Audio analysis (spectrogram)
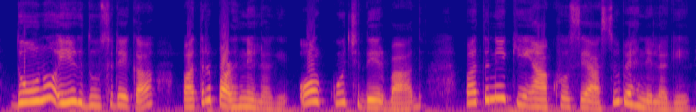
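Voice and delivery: ordinary delivery, nothing marked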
